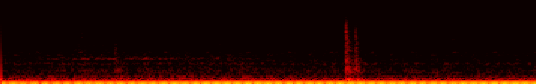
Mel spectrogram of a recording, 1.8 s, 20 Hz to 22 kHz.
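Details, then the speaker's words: Chevrolet Niva warm at 81°C, idling about 840 rpm after an air leak found with a smoke generator was fixed: deep, even idle pulse with only a slight wobble; idle is now much smoother than before. "Ну слушайте конечно ровнее ровнее стал работать"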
